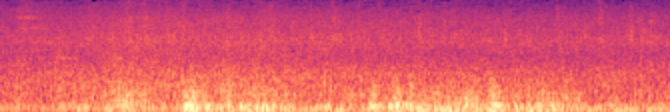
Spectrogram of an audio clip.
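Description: Steady rain hisses across the whole stretch while low, rolling thunder rumbles beneath it, swelling slightly near the middle. No voices, just a continuous storm.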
